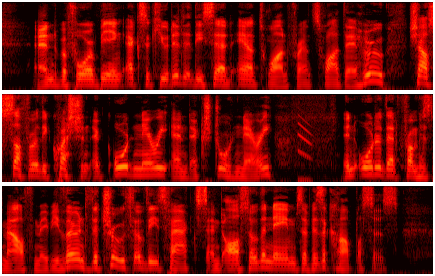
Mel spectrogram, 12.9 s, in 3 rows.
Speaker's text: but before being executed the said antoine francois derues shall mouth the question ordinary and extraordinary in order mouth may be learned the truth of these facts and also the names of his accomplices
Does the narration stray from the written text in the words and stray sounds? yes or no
yes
